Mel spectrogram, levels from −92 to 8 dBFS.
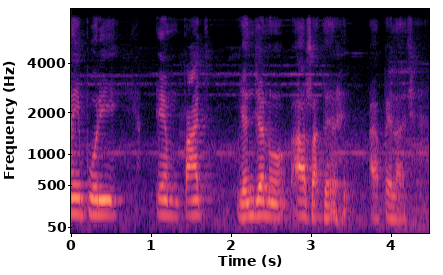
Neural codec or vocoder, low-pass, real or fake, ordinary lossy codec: none; 7.2 kHz; real; none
